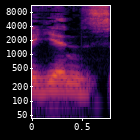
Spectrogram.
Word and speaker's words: Yinz: I can't visualize the map, but there's a Yins section and then a non-Yins section.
